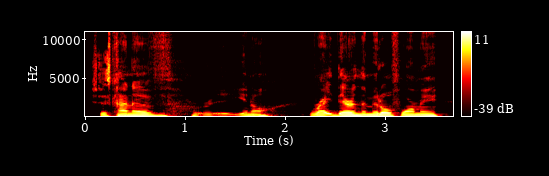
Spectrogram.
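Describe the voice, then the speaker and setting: A man co-hosting a film review podcast, giving his opinions in measured, dry remarks. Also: a little high, fairly even intonation, vocal fry, dark tone. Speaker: podcast co-host. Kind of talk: casual film review chat.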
